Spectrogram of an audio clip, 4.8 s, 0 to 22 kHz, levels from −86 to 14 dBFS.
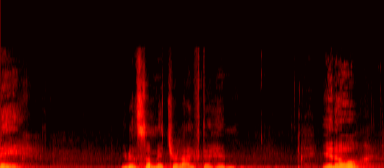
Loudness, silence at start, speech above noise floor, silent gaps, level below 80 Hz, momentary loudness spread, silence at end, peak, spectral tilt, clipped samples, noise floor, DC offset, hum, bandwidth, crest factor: -35 LUFS; 0 s; 30 dB; none; -74 dBFS; 20 LU; 0.05 s; -18 dBFS; -6 dB/octave; under 0.1%; -64 dBFS; under 0.1%; none; 15.5 kHz; 18 dB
